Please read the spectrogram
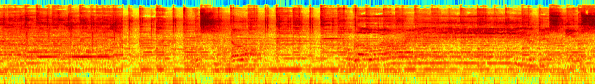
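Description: Live band music played loud over a concert PA, with a male voice singing over acoustic guitar.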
